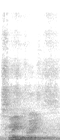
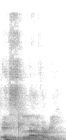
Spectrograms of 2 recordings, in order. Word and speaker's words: slavery: So if you do put in that e sound, it will not be that problematic. Okay. But the technical pronunciation is slavery, not eslavery.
